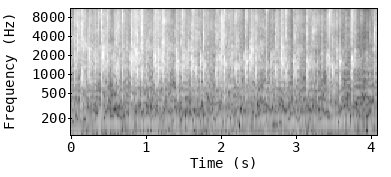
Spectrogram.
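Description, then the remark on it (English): A church audience claps steadily for about four seconds, a dense patter of many hands, with a low sustained hum or keyboard tone running underneath. “Clap for them again.”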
